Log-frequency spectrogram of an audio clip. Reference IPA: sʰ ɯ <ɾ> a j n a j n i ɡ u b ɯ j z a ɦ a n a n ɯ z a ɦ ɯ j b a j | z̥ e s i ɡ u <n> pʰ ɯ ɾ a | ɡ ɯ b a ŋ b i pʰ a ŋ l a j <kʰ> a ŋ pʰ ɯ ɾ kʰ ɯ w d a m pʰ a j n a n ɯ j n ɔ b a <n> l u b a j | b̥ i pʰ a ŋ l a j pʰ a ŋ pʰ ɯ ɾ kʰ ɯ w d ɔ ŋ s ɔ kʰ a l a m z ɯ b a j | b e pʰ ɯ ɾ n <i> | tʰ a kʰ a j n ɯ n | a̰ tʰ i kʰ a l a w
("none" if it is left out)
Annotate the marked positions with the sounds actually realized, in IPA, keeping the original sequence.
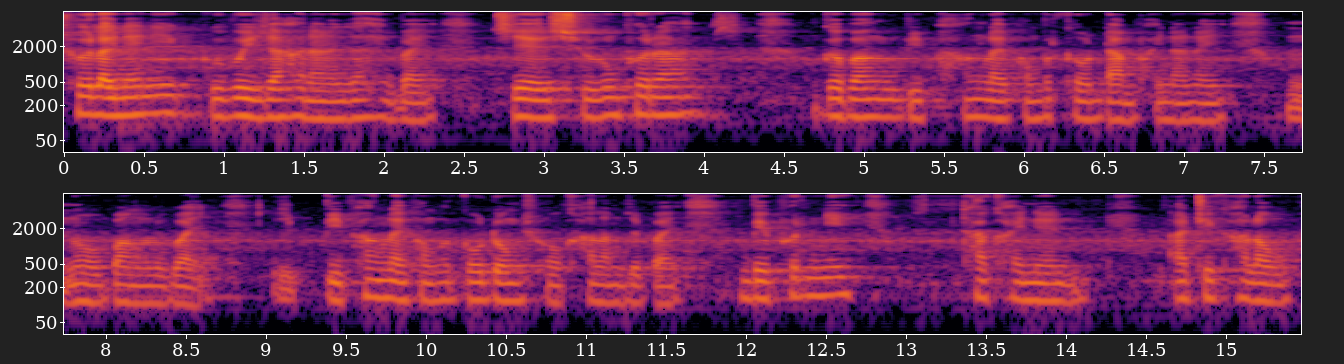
l, ŋ, pʰ, ŋ, i

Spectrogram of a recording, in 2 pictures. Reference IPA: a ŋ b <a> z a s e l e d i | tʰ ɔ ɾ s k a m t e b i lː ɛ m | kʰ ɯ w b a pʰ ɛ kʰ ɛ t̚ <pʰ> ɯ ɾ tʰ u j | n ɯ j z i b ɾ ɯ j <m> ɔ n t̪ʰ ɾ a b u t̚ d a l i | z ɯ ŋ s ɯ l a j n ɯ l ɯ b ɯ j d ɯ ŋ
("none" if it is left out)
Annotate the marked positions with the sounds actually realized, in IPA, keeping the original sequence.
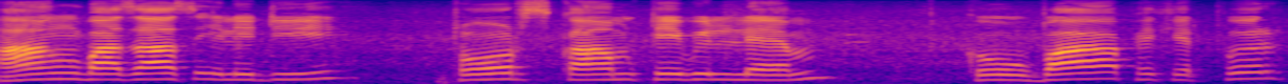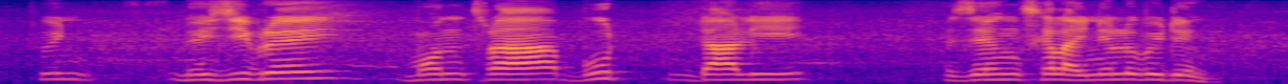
a, pʰ, m

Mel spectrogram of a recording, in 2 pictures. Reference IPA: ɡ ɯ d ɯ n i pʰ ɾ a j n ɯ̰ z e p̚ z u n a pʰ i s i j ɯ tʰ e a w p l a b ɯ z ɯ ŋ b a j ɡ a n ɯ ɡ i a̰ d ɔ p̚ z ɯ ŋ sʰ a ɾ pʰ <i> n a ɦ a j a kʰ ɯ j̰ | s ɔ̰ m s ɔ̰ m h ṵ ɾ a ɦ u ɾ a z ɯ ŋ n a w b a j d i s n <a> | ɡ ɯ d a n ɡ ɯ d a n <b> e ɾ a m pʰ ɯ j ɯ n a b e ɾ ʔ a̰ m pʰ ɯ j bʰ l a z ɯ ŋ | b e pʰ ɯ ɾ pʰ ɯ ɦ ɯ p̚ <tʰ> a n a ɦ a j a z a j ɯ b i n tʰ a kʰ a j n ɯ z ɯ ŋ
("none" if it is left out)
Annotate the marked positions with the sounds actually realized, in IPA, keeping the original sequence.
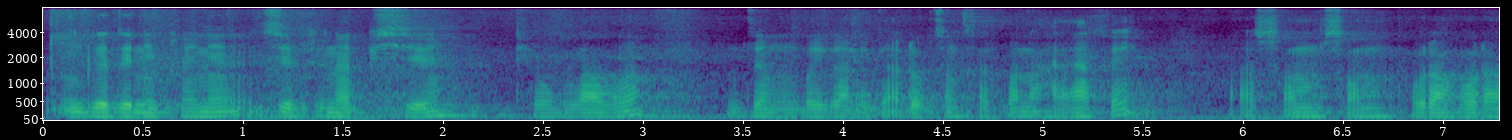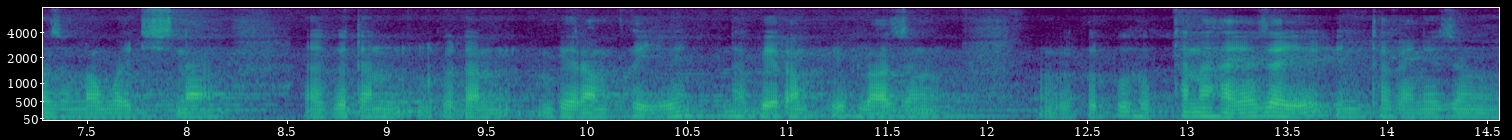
a, a, b, tʰ

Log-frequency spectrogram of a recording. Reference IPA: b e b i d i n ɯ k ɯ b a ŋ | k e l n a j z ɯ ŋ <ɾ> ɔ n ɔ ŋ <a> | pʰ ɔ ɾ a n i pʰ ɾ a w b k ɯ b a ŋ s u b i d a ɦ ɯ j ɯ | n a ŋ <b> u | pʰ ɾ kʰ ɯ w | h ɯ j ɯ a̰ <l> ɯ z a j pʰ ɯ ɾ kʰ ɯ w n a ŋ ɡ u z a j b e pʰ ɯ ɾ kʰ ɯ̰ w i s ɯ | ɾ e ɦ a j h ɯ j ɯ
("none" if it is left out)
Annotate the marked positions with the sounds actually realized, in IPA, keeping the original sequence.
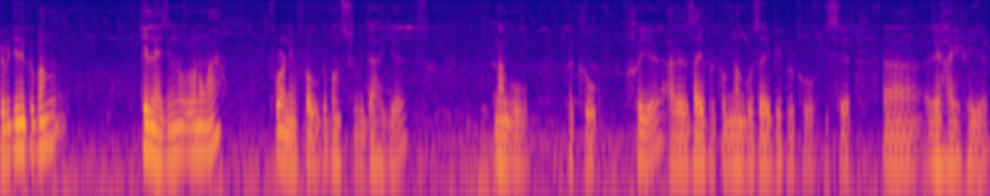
l, a, ɡ, ɾ

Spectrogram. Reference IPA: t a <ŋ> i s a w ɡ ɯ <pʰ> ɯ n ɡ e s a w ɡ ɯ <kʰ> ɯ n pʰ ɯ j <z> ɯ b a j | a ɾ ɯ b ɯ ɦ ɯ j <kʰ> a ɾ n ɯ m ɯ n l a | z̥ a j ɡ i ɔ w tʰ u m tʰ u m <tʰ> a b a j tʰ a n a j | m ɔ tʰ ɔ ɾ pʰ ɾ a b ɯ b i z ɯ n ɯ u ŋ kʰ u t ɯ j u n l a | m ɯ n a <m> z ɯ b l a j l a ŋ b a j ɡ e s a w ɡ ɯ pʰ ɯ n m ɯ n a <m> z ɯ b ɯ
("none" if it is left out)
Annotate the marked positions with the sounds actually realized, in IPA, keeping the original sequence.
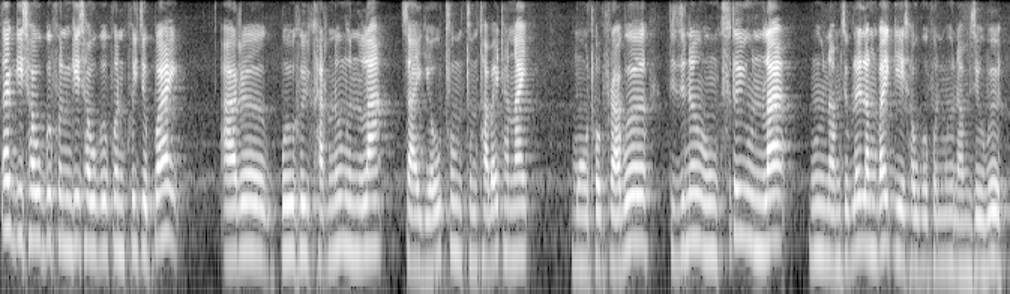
ɡ, pʰ, pʰ, z, kʰ, tʰ, m, m

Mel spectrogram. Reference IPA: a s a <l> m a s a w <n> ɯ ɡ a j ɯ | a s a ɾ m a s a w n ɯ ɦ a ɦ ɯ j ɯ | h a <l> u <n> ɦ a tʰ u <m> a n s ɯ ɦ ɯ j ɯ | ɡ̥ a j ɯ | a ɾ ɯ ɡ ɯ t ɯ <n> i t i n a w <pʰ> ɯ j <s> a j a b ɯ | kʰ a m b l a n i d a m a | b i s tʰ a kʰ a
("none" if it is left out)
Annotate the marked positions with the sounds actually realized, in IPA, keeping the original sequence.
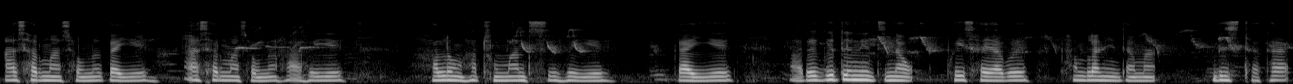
ɾ, n, l, ŋ, m, n, pʰ, s

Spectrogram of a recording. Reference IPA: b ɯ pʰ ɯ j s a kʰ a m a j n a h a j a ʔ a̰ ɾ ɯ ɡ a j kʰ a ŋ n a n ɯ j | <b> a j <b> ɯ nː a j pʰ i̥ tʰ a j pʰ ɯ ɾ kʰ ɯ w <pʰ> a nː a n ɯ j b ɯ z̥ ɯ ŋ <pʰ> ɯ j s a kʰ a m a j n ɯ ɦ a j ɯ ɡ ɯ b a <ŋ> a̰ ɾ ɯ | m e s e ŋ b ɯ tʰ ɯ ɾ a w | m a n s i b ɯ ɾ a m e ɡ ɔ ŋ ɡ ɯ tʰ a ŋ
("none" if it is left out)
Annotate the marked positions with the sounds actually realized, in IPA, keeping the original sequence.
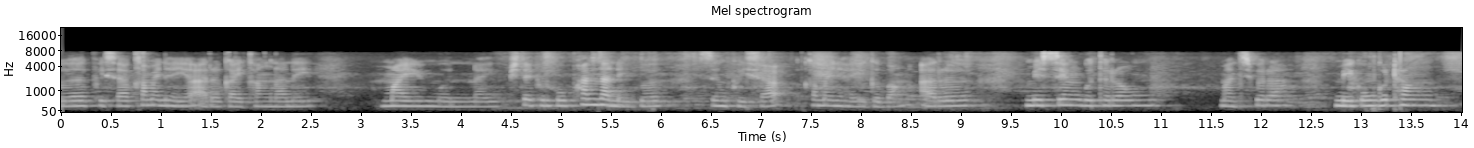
m, m, pʰ, pʰ, ŋ

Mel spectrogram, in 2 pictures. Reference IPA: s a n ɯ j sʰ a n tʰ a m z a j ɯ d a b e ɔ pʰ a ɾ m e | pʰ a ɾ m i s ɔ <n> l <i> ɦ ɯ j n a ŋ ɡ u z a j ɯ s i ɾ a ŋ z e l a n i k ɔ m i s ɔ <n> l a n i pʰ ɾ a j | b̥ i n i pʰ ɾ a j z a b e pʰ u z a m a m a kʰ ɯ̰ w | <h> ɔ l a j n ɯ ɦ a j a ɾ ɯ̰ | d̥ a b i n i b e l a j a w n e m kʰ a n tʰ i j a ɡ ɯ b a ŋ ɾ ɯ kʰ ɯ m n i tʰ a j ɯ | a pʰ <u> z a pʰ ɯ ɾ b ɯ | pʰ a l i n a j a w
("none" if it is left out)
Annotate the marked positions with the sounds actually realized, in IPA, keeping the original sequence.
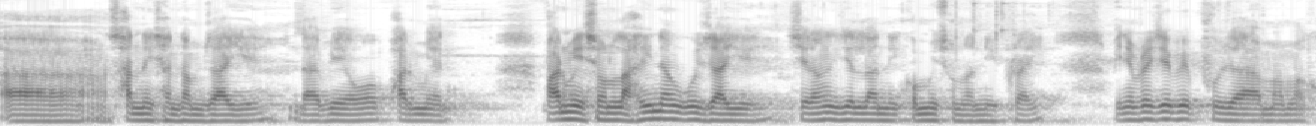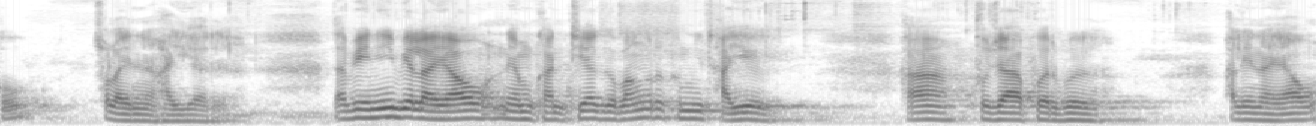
n, a, n, s, u

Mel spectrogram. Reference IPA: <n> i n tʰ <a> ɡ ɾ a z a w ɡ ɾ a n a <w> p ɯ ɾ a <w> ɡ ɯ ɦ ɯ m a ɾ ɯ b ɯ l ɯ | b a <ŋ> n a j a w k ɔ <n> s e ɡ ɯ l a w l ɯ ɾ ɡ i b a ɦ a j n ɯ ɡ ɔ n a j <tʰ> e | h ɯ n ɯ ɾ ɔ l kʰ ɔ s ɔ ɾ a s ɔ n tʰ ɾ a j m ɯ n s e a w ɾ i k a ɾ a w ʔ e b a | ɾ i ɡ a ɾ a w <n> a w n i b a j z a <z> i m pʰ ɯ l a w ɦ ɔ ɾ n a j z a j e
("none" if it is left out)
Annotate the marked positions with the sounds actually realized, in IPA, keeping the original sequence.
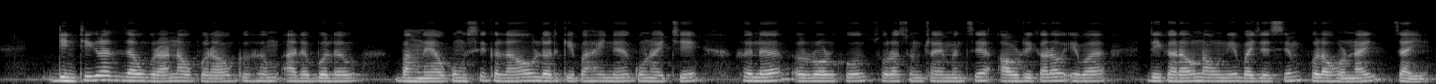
d, i, w, w, ŋ, ŋ, tʰ, n, s

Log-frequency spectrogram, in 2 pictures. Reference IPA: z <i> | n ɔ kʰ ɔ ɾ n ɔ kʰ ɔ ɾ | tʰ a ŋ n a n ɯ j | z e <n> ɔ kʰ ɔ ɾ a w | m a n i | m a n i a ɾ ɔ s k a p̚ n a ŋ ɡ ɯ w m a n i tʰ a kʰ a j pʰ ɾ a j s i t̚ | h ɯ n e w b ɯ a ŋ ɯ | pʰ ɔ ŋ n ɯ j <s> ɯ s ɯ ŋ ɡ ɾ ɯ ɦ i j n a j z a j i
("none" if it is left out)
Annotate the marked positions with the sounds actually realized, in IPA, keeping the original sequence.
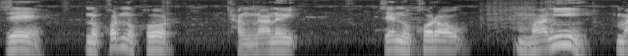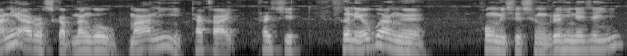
e, n, s

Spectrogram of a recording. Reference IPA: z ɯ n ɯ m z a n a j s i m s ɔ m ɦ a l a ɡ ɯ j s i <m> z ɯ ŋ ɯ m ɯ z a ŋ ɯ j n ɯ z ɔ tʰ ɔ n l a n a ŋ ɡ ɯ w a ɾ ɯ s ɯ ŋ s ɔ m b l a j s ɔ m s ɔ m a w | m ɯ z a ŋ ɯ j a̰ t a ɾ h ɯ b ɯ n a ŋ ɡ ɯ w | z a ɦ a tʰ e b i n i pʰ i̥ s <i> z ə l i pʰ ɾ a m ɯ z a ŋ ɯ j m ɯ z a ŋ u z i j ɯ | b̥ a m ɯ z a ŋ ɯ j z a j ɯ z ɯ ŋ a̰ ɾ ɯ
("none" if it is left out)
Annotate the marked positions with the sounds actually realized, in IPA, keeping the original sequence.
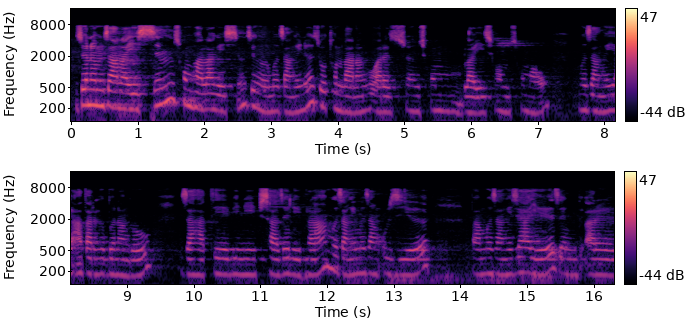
m, a

